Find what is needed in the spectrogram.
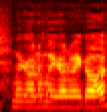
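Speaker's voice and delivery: ordinary talk, nothing marked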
